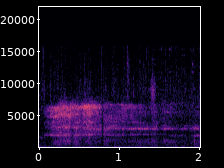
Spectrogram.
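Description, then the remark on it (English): A person hisses like a snake, as if speaking snake language, a long breathy hiss that is strongest at first and then carries on more softly to the end, with no words spoken. “and they sort of, like, hiss back and forth for a little bit, clearly speaking some sort of snake language.”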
